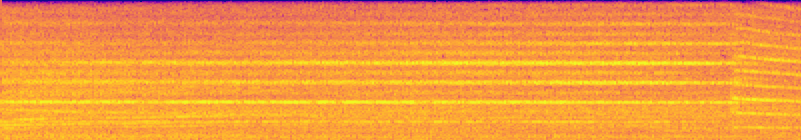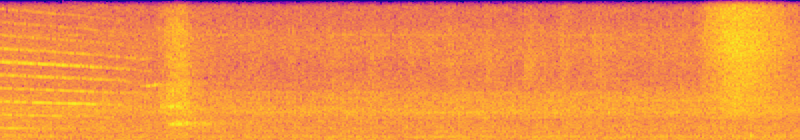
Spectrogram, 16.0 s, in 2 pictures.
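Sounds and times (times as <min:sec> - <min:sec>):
train low rumble: 0:00.0 - 0:16.0
train hiss: 0:15.0 - 0:16.0.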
